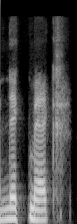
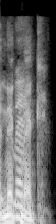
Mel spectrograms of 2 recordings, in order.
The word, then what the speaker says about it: NCMEC: I always pronounce them NCMEC as a acronym. – Yeah, NCMEC.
